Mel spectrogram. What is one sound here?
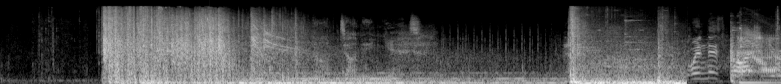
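Loud explosions and gunfire hit nearby.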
